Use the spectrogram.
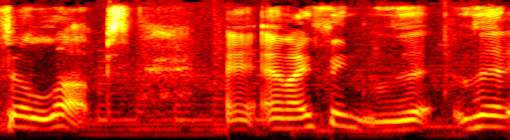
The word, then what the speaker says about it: Phillips: it because it's howard phillips lovecraft phillips is his mom's maiden name phillip uh like in cast the deadly spell it's not it's phillips and i think that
